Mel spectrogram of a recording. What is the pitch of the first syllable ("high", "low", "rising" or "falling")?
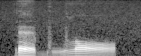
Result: falling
